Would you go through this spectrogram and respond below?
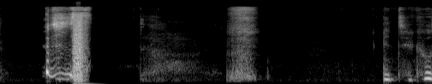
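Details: Adult with a cold and a tickle, unable to stop sneezing: two sneezes in quick succession, a voiced sneeze then a sharper one, with a breath between.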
